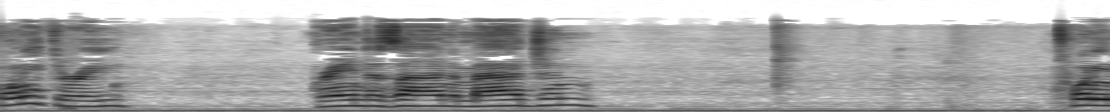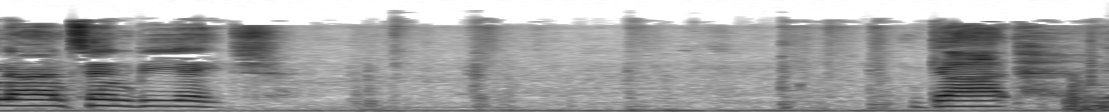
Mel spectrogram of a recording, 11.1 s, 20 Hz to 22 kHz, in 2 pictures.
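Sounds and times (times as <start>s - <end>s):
steady low hum: 0.0s - 11.0s
footsteps on trailer floor: 6.9s - 11.0s.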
